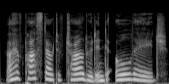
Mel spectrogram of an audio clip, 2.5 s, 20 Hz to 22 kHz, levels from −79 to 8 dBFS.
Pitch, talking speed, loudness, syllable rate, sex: 240 Hz, 210 wpm, -17 LUFS, 5.8 syllables/s, female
